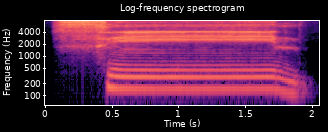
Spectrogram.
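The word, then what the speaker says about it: سين: এটা হল যা জা সিন একটু শীষ হবে সিন সিন মানে আমাদের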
